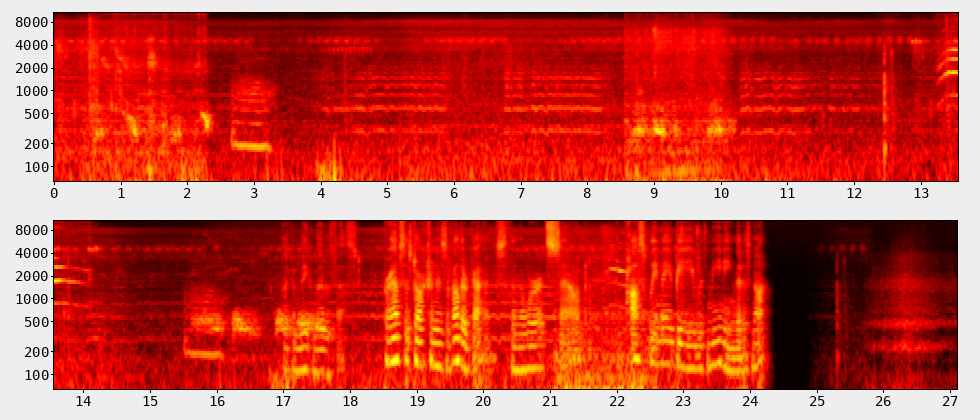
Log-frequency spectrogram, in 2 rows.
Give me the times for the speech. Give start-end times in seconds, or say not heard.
17.0-24.2.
